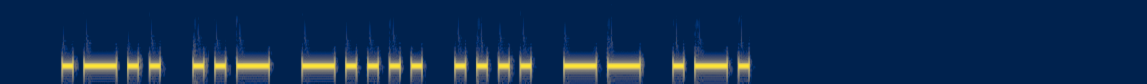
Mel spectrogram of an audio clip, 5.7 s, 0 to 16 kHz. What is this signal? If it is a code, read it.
Morse code, heard as a keyed tone, about 21 wpm, 700 Hz. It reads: LU6HMR
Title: DXCC-100 Call Signs - 6 Characters - Repeated 3x - 22wpm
